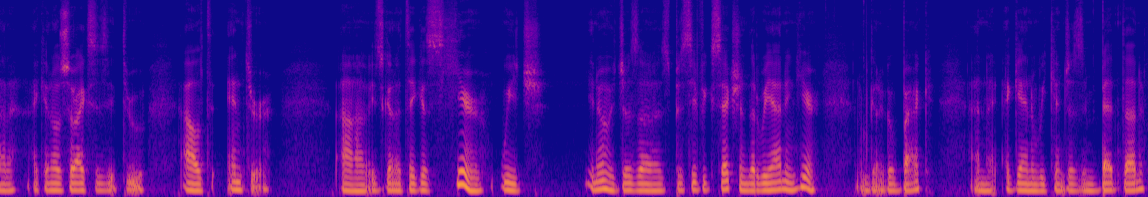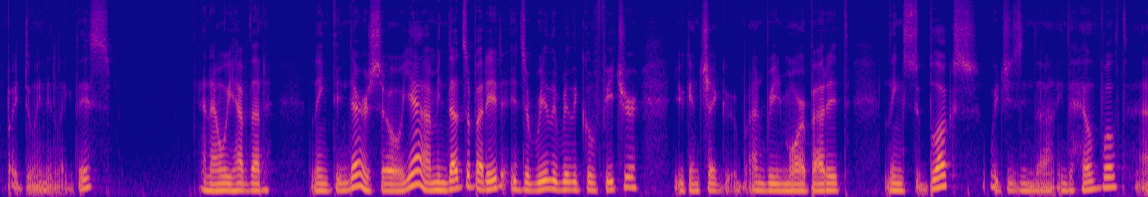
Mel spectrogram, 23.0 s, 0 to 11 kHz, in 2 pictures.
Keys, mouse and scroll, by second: 2.2 alt+Return, 3.5-4.2 scroll up 4, 7.4 click, 8.4 ctrl+alt+Left, 9.1 click, 9.9 click, 10.2 Left, 10.8 shift+1, 11.3 shift+click, 11.8 ctrl+shift+e, 13.8 ctrl+e, 15.2 click, 18.2 2.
